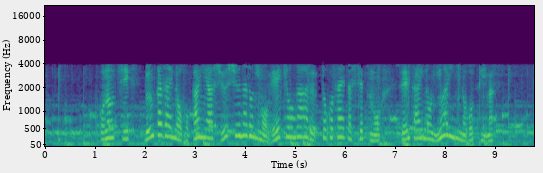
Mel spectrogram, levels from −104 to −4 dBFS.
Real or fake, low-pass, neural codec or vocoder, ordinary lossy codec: fake; 7.2 kHz; vocoder, 44.1 kHz, 80 mel bands, Vocos; AAC, 16 kbps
